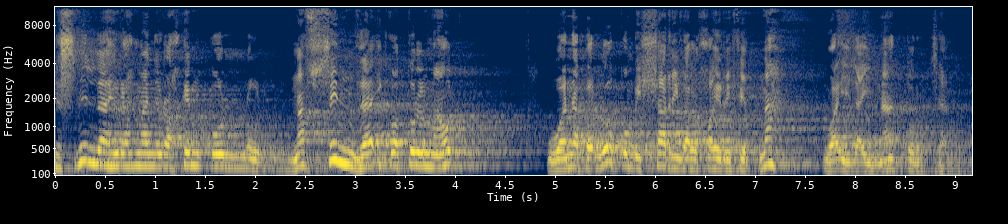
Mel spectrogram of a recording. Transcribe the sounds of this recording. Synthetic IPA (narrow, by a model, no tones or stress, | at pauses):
bismilːahirˤahmanirahimkulːunafsinðaʔikot̪ulmaut̪̚ | wanabaʔluʔkumbiʃaɾiβalxojɾifit̪̚nahwailajnat̪urd͡ʒa̰n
